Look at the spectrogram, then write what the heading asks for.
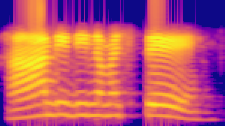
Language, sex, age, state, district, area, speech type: Hindi, female, 60+, Madhya Pradesh, Jabalpur, urban, conversation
